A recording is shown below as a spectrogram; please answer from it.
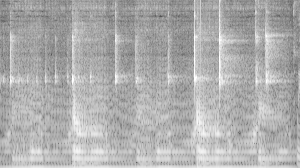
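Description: Didgeridoo music: a steady low drone, with sharp percussive taps struck over it at irregular intervals.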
